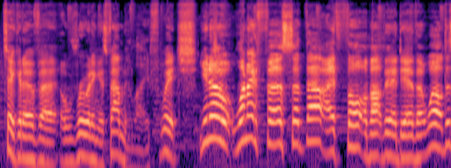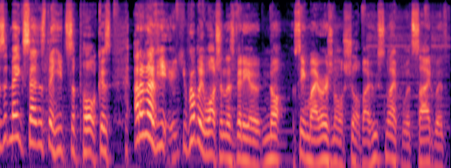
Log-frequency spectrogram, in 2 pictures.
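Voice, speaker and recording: A man's voice: fairly high pitch, animated, quick pace, few pauses, fairly bright tone, soft background music. A man giving a casual, rambling, jokey rant about games, full of slang and acted-out quotes. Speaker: video creator, game commentator.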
